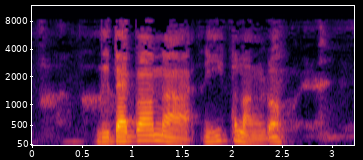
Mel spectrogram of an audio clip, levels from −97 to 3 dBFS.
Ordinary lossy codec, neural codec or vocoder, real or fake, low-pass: MP3, 32 kbps; codec, 24 kHz, 1 kbps, SNAC; fake; 10.8 kHz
